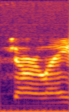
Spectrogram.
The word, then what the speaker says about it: Charolais: i don't know but it's called charlay it's kind of kind of cow or beef but they're really good and uh excuse me they're either solid i think they're solid white well it's spelled just like charlotte north carolina i think but they're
